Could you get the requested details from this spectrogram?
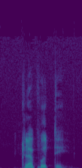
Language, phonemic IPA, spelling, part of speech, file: French, /kla.pɔ.te/, clapoter, verb, Fr-clapoter.ogg
- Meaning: to swash, slosh, lap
